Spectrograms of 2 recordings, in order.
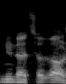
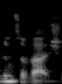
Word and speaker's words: Nuno Tavares: He also coached Nuno Tavares, or Nuno Tavares, as you'll find out. Nuno Tavares is how you pronounce it, and you'll find out how you properly pronounce it from Joao on the show.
